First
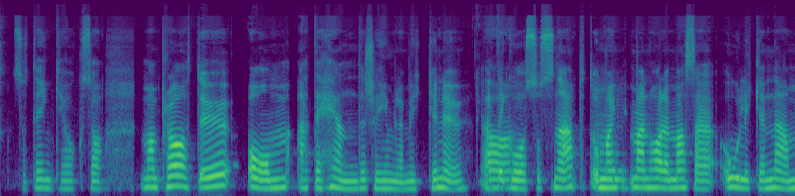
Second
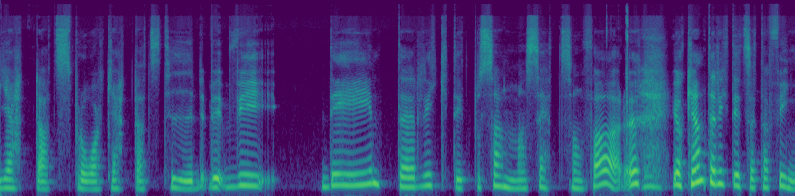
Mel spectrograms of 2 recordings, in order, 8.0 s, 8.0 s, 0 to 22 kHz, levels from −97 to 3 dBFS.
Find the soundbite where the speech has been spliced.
first; 2 cuts; at 1.3 s, 2.4 s

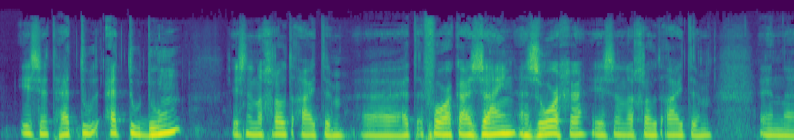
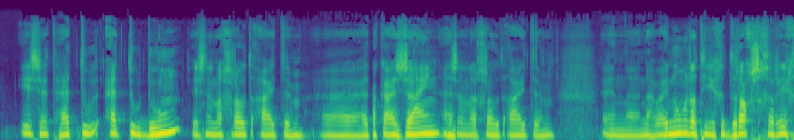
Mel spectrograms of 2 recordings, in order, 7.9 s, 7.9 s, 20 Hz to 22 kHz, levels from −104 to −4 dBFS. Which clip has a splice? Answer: second; 3 cuts; at 1.8 s, 3.7 s, 4.6 s

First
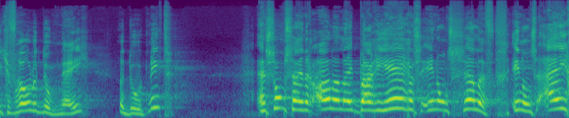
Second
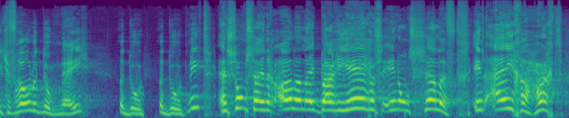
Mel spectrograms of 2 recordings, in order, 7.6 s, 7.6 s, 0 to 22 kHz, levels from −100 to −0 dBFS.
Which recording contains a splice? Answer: second; 3 cuts; at 1.9 s, 2.9 s, 6.4 s

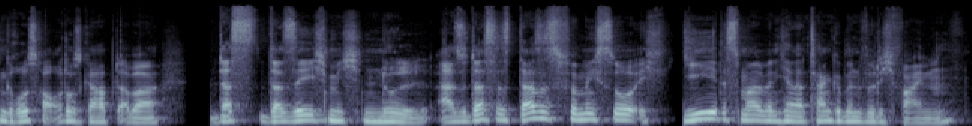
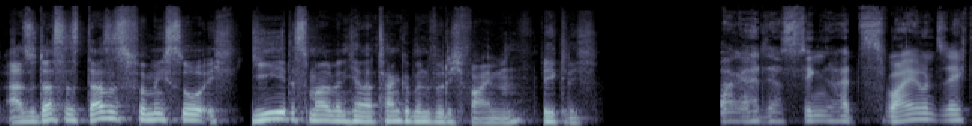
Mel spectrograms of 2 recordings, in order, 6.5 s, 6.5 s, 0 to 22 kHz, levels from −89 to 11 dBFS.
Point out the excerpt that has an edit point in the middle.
first; 1 cut; at 1.2 s

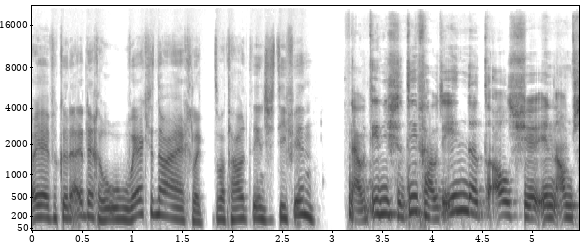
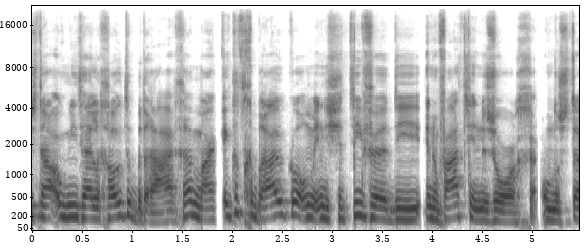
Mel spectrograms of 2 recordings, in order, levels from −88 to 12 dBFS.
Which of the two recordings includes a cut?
second; 1 cut; at 2.0 s

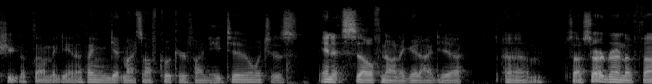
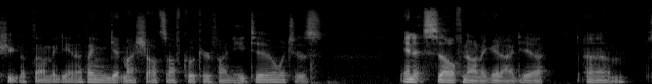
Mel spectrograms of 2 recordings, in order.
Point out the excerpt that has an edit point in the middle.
first; 2 cuts; at 1.4 s, 3.1 s

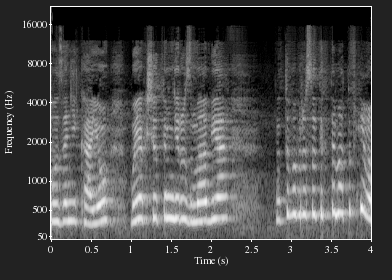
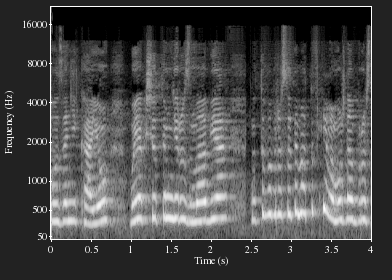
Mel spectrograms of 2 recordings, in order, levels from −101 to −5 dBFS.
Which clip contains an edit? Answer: second; 2 cuts; at 2.4 s, 3.0 s

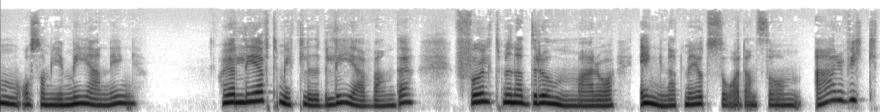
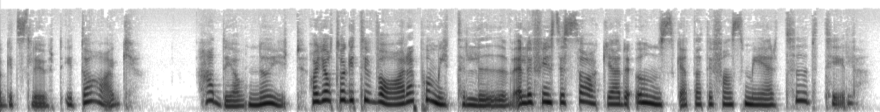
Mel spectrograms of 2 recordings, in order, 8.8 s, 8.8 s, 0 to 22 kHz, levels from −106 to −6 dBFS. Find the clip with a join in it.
second; 2 cuts; at 2.4 s, 3.1 s

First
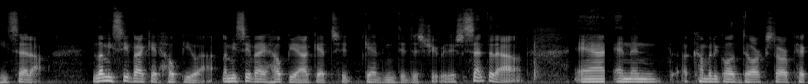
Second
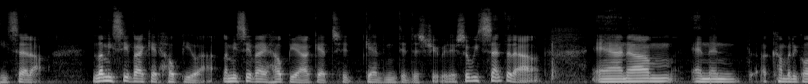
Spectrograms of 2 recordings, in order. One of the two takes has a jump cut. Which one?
first; 2 cuts; at 4.6 s, 6.0 s

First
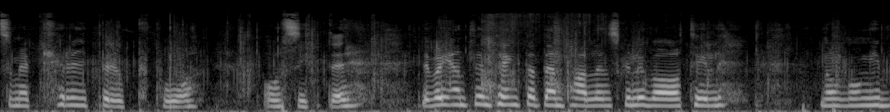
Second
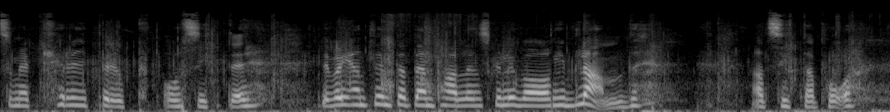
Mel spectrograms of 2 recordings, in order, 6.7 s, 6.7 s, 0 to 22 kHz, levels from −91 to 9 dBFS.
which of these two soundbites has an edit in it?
second; 3 cuts; at 1.1 s, 2.9 s, 4.1 s

